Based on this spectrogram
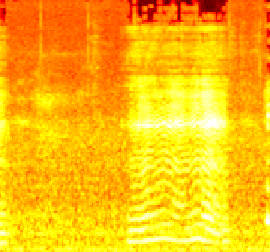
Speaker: He appears to be doing a crunch with each snore. And the cat, well, she's not amused. It's either disturbing or the most hilarious thing in the world.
